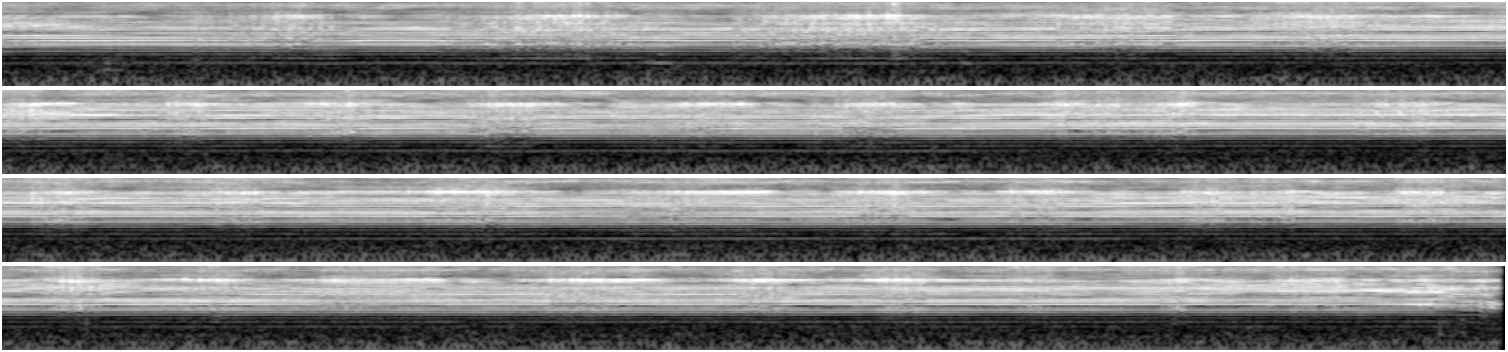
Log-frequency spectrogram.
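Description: Handheld electric trimmer buzzing steadily as it shaves off a mustache, its tone wavering in a regular rhythm as it is worked over the hair.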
